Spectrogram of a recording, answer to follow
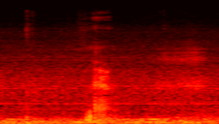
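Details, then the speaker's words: Low, rumbling, fluttering snort over steady room hum from a sleeping dog: snoring. "that's my dog snoring in case you wanted to know what that noise was that's my dog snoring away"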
